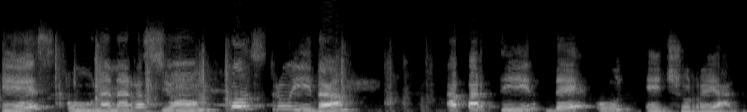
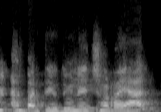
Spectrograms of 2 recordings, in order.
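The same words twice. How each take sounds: First: Slow, deliberate dictation pace; dictating word by word, slowly. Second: Said in the usual way. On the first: Shown as a demonstration. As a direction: spell it out slowly for note-taking.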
